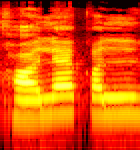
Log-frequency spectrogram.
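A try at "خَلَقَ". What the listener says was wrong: खलकल, एक सेकंड, खलकल के बजाय खलकल, ख को भी पुर कीजिए। खलकल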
